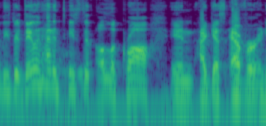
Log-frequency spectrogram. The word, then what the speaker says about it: LaCroix: in French, I believe it's French, it is pronounced LaCroix, right? Mm-hmm. And the creator of the drink was like, "Nah, it's LaCroix."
